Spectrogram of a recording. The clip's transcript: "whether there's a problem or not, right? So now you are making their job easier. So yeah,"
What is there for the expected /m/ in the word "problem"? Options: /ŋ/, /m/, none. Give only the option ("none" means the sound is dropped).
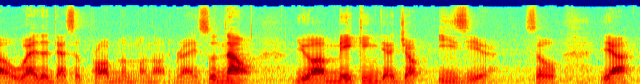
/m/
